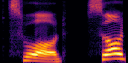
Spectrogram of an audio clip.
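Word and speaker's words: sword: W is silent before R or in some words. जब W R के पहले आता है या कुछ अन्य शब्दों में तो W का उच्चारण नहीं होता।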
